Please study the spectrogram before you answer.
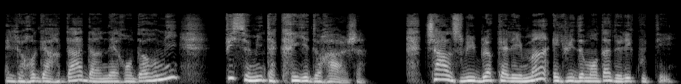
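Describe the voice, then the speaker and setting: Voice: mid-range voice, animated, normal speed, dark tone, husky, dry recording, clean studio sound. A reader narrating a story expressively, giving each character a voice. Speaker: audiobook reader. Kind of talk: scripted narration.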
